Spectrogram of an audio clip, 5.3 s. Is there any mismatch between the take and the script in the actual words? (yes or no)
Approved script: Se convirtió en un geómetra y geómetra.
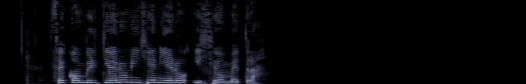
yes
